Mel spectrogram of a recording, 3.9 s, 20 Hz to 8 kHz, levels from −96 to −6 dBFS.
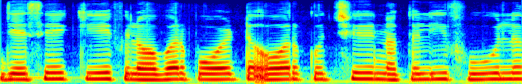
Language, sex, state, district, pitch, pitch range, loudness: Hindi, female, Haryana, Charkhi Dadri, 205 Hz, 200-215 Hz, -15 LUFS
